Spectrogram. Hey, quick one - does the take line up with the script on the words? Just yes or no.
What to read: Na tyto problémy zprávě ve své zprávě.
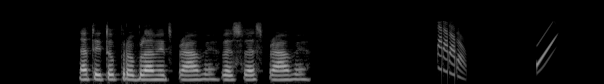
yes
